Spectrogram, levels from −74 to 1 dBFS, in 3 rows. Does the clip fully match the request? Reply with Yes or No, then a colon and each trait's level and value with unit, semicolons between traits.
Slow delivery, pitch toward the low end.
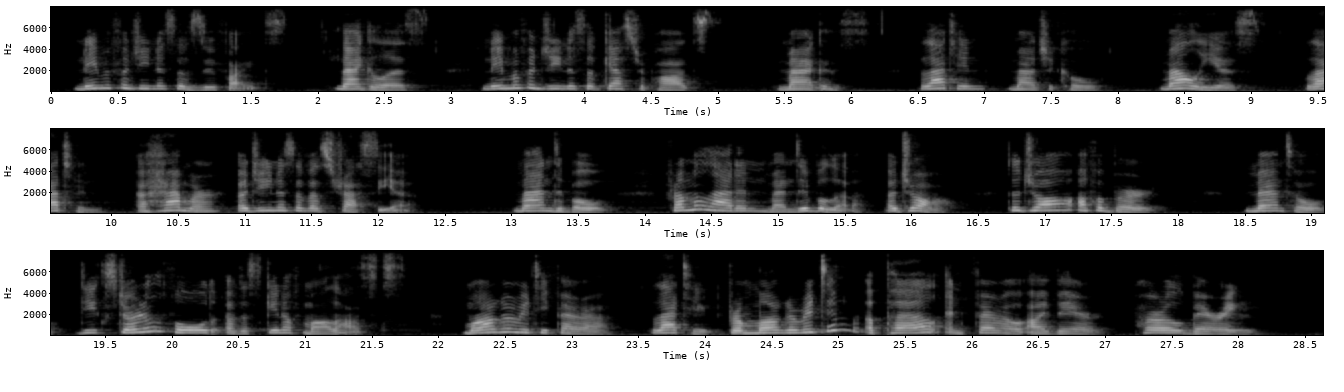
No: slow, 105 wpm; high, 240 Hz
